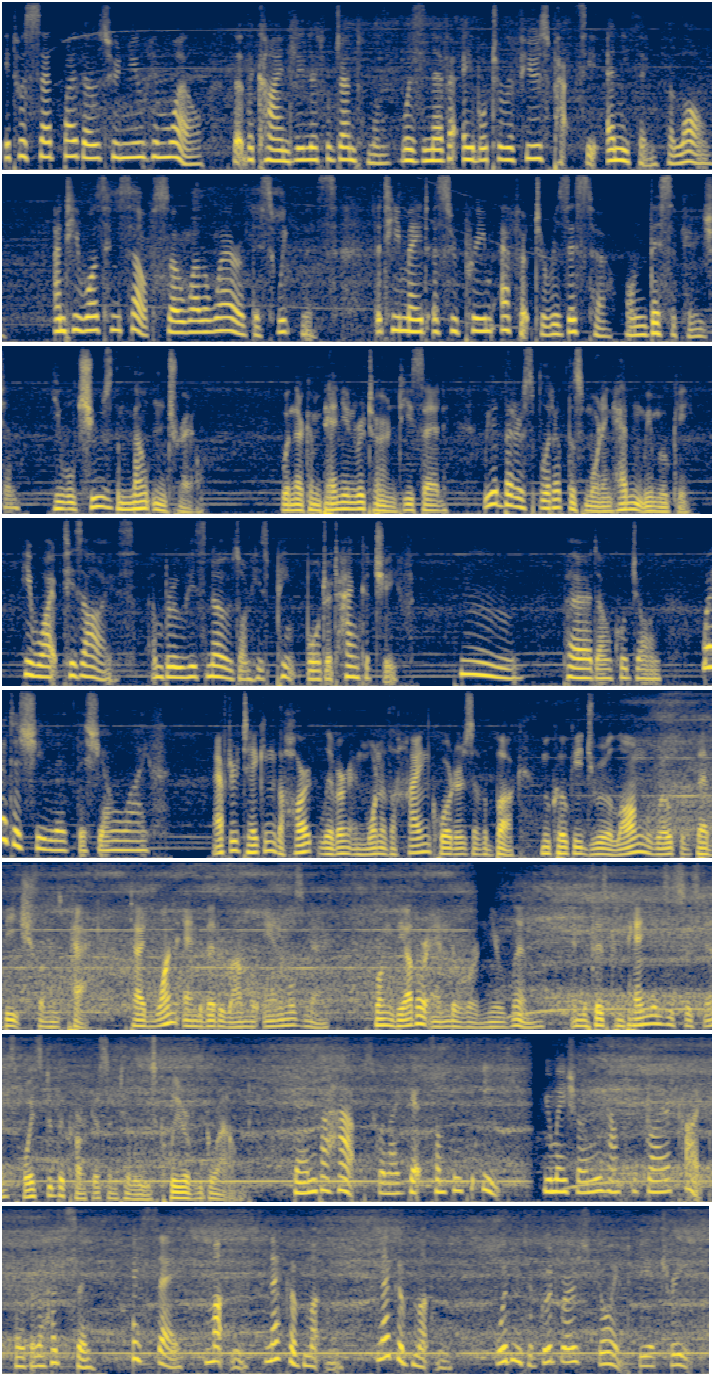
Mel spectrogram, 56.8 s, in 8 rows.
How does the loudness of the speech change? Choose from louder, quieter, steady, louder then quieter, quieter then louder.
steady.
